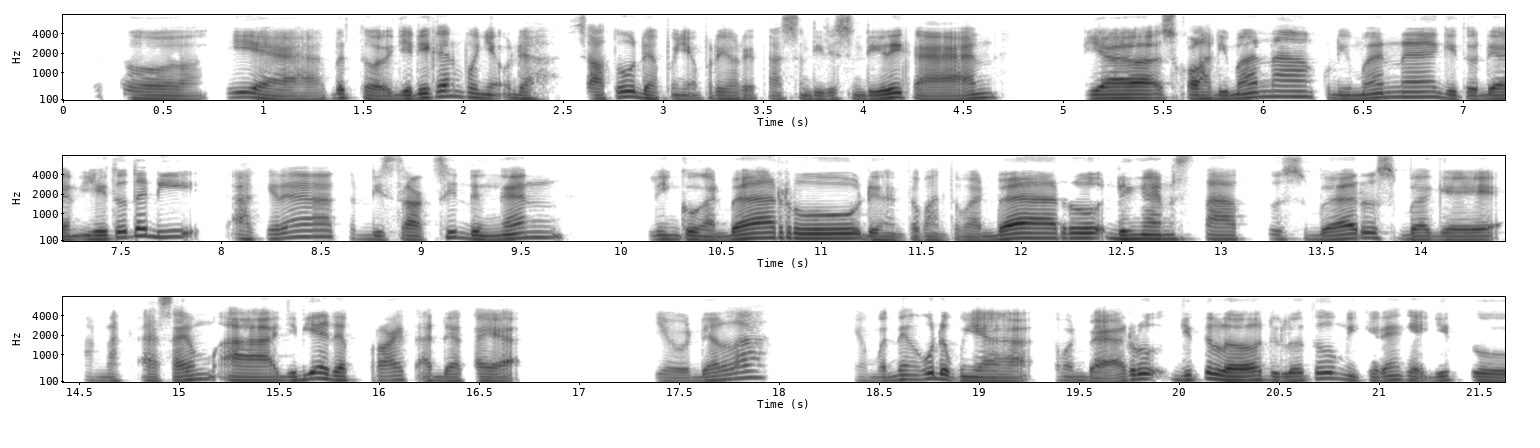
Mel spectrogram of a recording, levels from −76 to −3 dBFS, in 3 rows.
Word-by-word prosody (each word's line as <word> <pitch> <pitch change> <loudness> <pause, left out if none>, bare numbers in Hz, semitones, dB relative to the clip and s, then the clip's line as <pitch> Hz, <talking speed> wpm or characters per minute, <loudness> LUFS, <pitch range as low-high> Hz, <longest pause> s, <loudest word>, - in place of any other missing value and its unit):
Betul, 110 -3 -4 0.2
iya, 110 -9 -1
betul, 125 -5 -2
jadi, 120 +5 +2
kan, 190 - +2
punya 140 -8 -2
udah 115 -5 -4
satu 120 +10 -1
udah 120 -10 -1
punya 115 -1 -4
prioritas 110 -2 -5
sendiri-sendiri, 115 +5 +2
kan, 110 +6 +1 0.4
dia 130 +1 +5
sekolah 120 -2 +1
di 115 - -2
mana, 180 +8 +1
aku 120 - -10
di 115 - -2
mana, 170 +8 +1
gitu, 120 -8 -2
dan, 115 0 +1
ya, 130 - +3
itu 135 - 0
tadi 210 -4 0 0.2
akhirnya 175 +10 -3
terdistraksi 125 - -3
dengan 170 - 0 0.4
lingkungan 125 -4 -1
baru, 160 +1 +5
dengan 110 -6 -2
teman-teman 105 0 -6
baru, 170 +2 +5
dengan 140 0 +3
status 135 0 -4
baru 145 +7 +2
sebagai 120 -4 -1
anak 115 -2 -12 0.2
SMA, 125 -3 +1
jadi 125 +3 -3 0.2
ada - - 0
pride, 135 +1 -5
ada 120 -1 -4
kayak, 115 -2 -2 0.7
"Ya, 110 -2 -9
udah, 115 +6 -3
lah, 205 +6 -2 0.5
yang 115 - -16
penting 130 +7 -4
aku 190 - +1
udah - - -15
punya 115 -2 +1 0.3
teman 125 -1 -10
baru." 120 - 0
Gitu, 145 +5 -3
loh, 130 0 +7
dulu, 130 -2 -1
tuh, 190 +7 -1
mikirnya 135 -4 -4
kayak 125 -4 -3
gitu. 130 -1 -8
130 Hz, 170 wpm, -24 LUFS, 115-155 Hz, 0.7 s, loh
